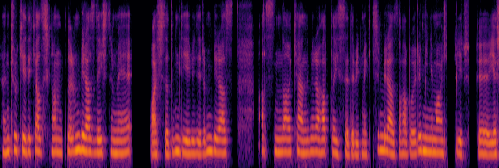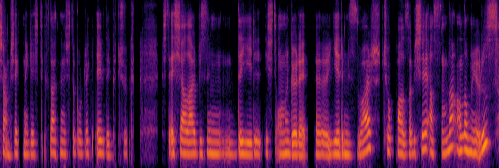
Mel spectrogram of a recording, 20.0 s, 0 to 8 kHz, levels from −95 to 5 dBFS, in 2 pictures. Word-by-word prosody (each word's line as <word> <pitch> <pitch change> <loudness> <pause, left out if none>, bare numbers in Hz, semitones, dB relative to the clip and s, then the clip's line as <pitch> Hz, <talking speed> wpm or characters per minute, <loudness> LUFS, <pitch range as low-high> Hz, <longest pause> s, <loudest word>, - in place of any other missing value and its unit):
hani, 195 +1 0
Türkiye'deki 210 -1 +1
alışkanlıklarımı 195 +2 +1
biraz 200 -4 +5
değiştirmeye 185 0 0 0.4
başladım 170 +4 0
diyebilirim. 180 +2 +1
Biraz 180 -2 -1 0.6
aslında 195 -1 -2
kendimi 190 0 -1
rahat 190 -1 0
da 195 - -1
hissedebilmek 165 -1 -3
için 220 +4 -1
biraz 180 -6 +2
daha 170 0 -4
böyle 170 +6 +1
minimal 195 -3 +3 0.3
bir, 170 -2 -3 0.2
ııı, 175 - +2
yaşam 170 0 0
şekline 170 +1 -4
geçtik. 165 +5 -8
Zaten, 180 -1 -3
işte, 175 +1 -9
buradaki 175 0 -6
evde 175 -3 0
küçük, 170 +3 -13 0.7
işte, - - -6
eşyalar 170 -1 +2
bizim, 175 0 -3
ımm, 170 -1 -3
değil, 170 0 +2
işte, 180 -1 -9
ona 170 +1 0
göre, 160 -1 +3 0.2
ııı, 165 - +2
yerimiz 165 -1 +1
var. 205 +10 +1
Çok 195 -2 -4
fazla 170 -2 0
bir 185 - -5
şey 230 +6 +2
aslında 195 +7 0
alamıyoruz. 220 - +4
180 Hz, 135 wpm, -32 LUFS, 170-195 Hz, 0.7 s, biraz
